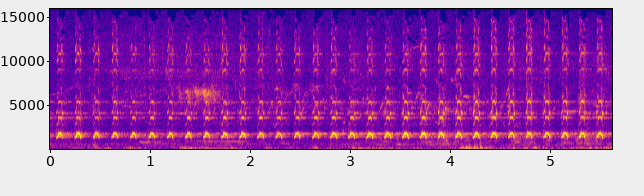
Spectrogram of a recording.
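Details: Hemprich's hornbill calling and singing around Wollo University and Dessie, Ethiopia: a fast, even series of clucking notes, nearly three per second, running throughout over low rumbling background noise.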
